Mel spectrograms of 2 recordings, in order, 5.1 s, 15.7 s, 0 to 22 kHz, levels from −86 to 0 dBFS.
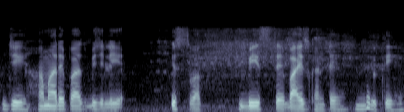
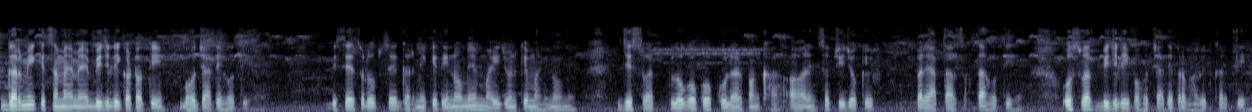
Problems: constant background noise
